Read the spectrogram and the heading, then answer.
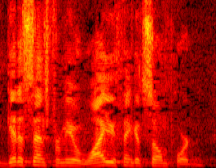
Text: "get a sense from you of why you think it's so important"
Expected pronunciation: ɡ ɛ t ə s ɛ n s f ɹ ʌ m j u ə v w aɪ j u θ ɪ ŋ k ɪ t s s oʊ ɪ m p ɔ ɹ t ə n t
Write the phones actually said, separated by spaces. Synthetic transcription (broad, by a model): ɡ ɛ t ə s ɛ n s f ɹ ʌ m j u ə w aɪ j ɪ θ ɪ ŋ k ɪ t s s oʊ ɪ m p ɔ ɹ t n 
